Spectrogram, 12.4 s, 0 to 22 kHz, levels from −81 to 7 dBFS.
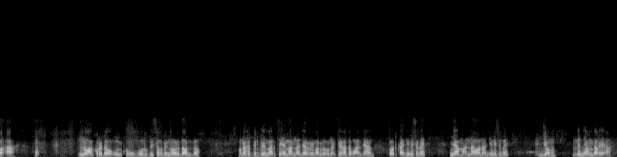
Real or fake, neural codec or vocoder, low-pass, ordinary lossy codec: fake; codec, 16 kHz in and 24 kHz out, 1.1 kbps, FireRedTTS-2 codec; 5.4 kHz; Opus, 32 kbps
